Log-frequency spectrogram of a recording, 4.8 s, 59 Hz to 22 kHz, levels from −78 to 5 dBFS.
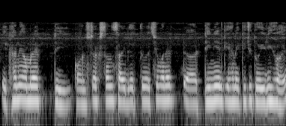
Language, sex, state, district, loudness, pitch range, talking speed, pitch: Bengali, male, West Bengal, Purulia, -16 LUFS, 175-195 Hz, 175 wpm, 185 Hz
